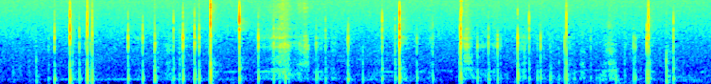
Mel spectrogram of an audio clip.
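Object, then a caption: Aluminium smartphone back. Long nails tap and scratch across the solid aluminium back of a smartphone lying face down. Quiet, sharp, bright clicks come in an irregular rapid series, each dying away almost at once, with a brief soft scratching stroke between them.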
